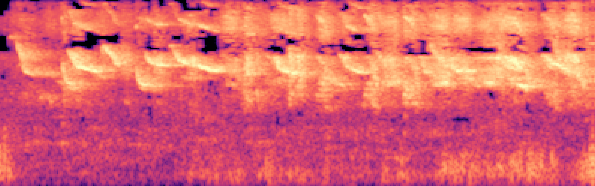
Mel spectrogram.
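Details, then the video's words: Blackbirds in Miami, Florida, calling loudly at close range: rapid series of sharp, downward-slurred squeaky notes repeated many times over a busy chattering flock. "blackbirds squawking"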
